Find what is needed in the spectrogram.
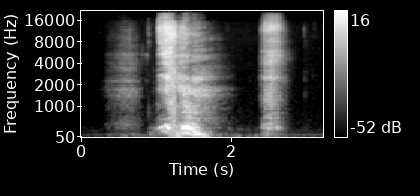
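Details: Person sneezy all morning, unsure whether from spring allergies or a cold: a brief inward breath, then a loud explosive sneeze and a softer second burst.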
